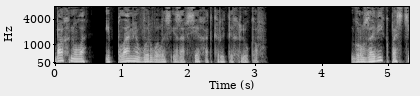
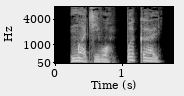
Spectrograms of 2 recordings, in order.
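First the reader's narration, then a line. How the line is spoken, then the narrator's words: Exclaiming. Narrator (Russian): воскликнул бледный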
